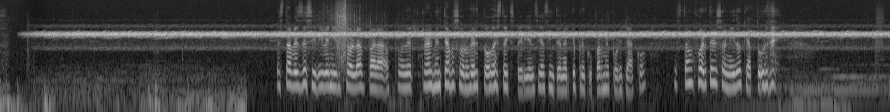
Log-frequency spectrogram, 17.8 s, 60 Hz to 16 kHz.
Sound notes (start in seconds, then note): 0.9 frogs singing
